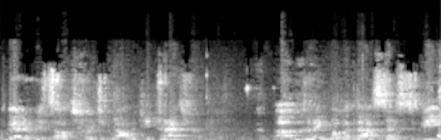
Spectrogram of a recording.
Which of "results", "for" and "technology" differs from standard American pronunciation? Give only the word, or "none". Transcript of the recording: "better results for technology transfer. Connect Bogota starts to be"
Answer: none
